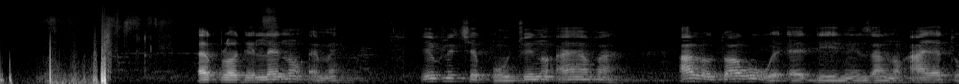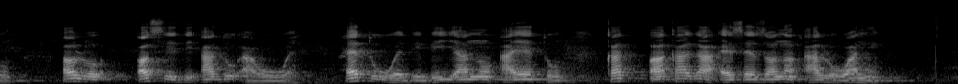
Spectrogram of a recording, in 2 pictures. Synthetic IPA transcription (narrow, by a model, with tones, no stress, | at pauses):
ɛ˨k͡plɔ˨dɪ˨lɛ˦nʊ̃˦ʔɛ̰˨mɛ˨ | e˦vli˦t͡ʃɛ˨põ˨d͡ʒu˦e˦nʊ̃˦ʔa˨ja˦va˦˨ | a˦lʊ˨d̪ʊ˦a˦wʊ˦wɛ˨ʔɛ˨˦dɪ˨nɪ̃˨za˨nʊ̃˦ʔa˦jɛ˦t̪ʊ˨˦˨ | ɔ˦sɪ˨dɪ˨ʔa˦dʊ˦ʔa̰˨wʊ˨wɛ˨ | ɛ˦tʊ˨wɛ˨dɪ˨bɪ˦ja˦nʊ̃˦ʔa˨jɛ˦tʊ˨ | a˦ka˦ɣa˦˨ʔɛ˨sɛ˦zɔ˦nɔ̃˦ʔa˨lʊ˨wa˦nɪ̃˨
